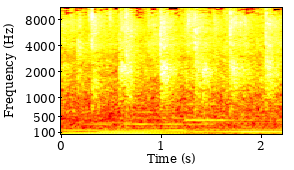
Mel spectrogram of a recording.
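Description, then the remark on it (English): A few people at the front of an audience clap in a loose, steady rhythm, bursts arriving roughly every half second, with a low steady hum underneath and no voices. “You see, only you in the front are clapping.”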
